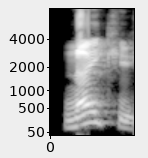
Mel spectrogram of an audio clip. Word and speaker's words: Nike: made by this company do not say I'm here to buy a pair of Nike shoes it should say I'm here to buy a pair of Nike shoes and what about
